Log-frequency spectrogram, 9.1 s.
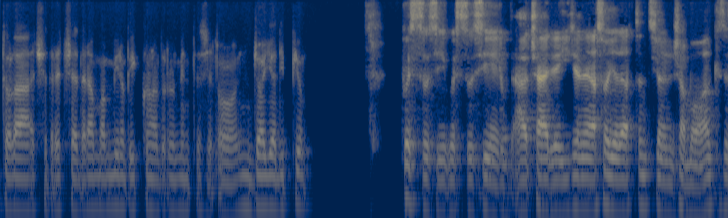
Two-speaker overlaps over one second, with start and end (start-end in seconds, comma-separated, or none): none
